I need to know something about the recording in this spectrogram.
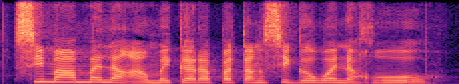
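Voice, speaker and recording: A brash young woman in a romance audio drama acted by a woman narrator. Her voice is high and feisty, quick to panic. There is a roomy echo and music behind her. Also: studio quality, natural voice. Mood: indignant.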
